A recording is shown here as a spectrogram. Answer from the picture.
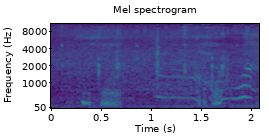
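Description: Near silence, with a few faint short sounds and a faint gliding tone in the second half.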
